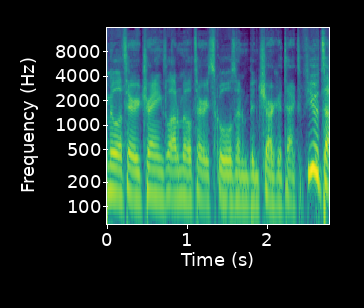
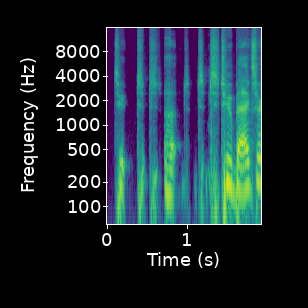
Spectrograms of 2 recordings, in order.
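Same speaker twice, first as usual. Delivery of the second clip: soft, halting recruit's answer; nervous stammer; 3 dB quieter than usual. Retold or imitated. Kid singled out by drill sergeant, stammering nervously. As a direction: trip over the first sound before getting it out.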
